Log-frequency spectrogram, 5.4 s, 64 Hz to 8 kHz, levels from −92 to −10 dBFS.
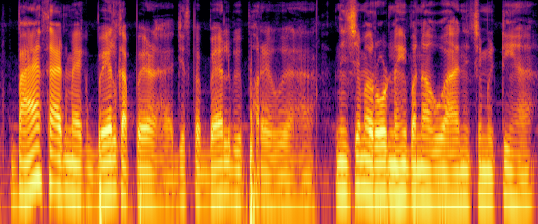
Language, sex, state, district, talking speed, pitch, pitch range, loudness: Hindi, male, Jharkhand, Palamu, 275 wpm, 105 Hz, 100-115 Hz, -16 LUFS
